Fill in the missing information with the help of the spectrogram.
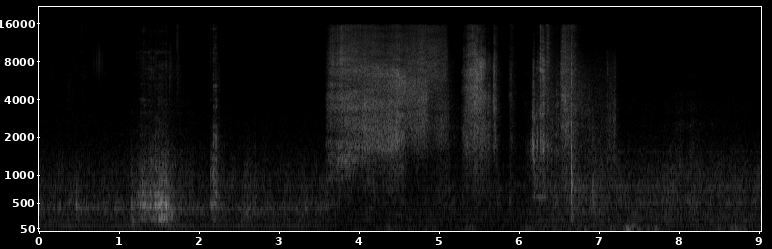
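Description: Clear plastic film crinkling and rustling as hands handle it, in a long burst of over a second and then two shorter ones, after a fainter rub about a second and a half in.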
